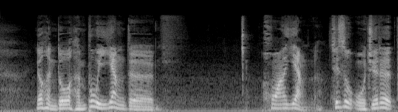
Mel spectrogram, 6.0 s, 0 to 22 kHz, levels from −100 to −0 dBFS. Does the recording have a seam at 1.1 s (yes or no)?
yes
